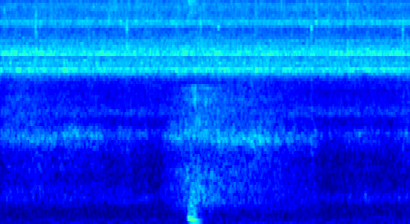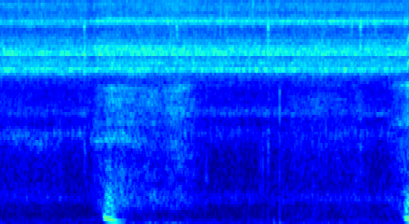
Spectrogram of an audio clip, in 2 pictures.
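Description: Horror-film sound design: two short booming hits, each a quick downward sweep into deep bass, about three seconds apart, over a faint steady high drone.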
